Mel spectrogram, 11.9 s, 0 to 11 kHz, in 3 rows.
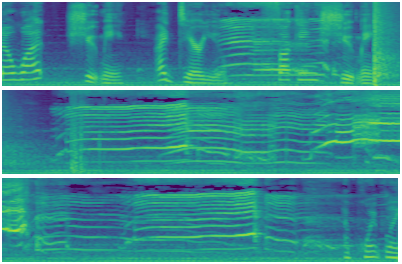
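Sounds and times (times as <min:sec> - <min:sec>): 
speech: 0:00.0 - 0:04.0, 0:11.6 - 0:11.9
low steady hum: 0:00.0 - 0:11.9
two young children wailing in a house: 0:02.2 - 0:03.7, 0:04.4 - 0:11.9.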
